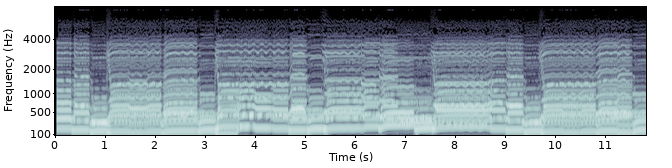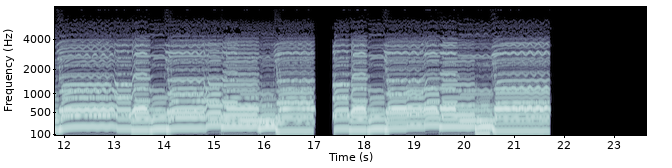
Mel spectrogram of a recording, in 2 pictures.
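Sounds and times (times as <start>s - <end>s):
choir singing a chorale: 0.0s - 21.8s.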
